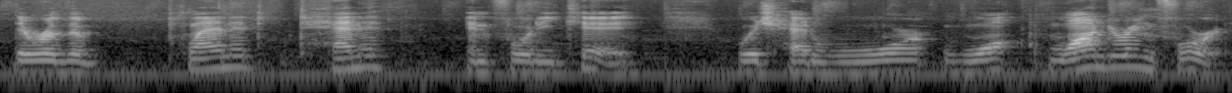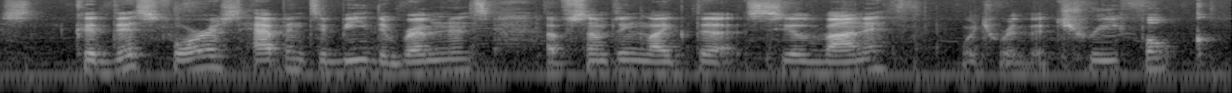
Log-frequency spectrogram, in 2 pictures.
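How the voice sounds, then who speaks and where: A man's voice: on the high side, fairly bright tone. A man co-hosting a casual chat, reading out fan questions with easygoing fillers. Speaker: podcast co-host reading questions.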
